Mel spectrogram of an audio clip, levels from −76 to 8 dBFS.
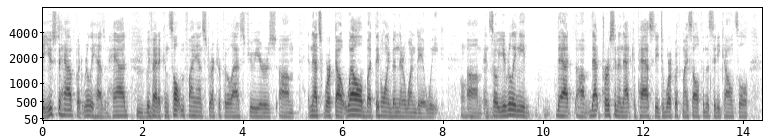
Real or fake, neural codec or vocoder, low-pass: real; none; 7.2 kHz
